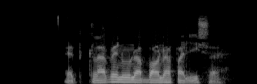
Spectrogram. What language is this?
Catalan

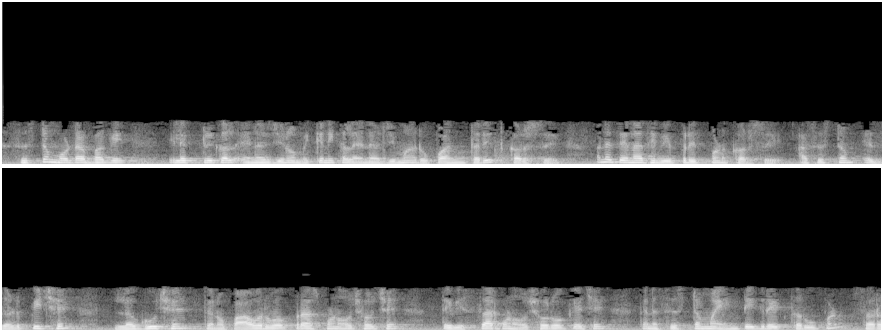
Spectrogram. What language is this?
Gujarati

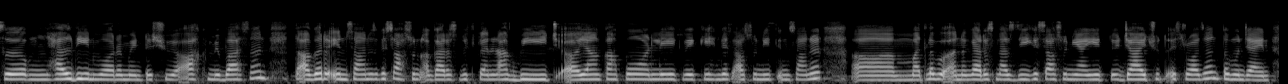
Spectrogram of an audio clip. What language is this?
Kashmiri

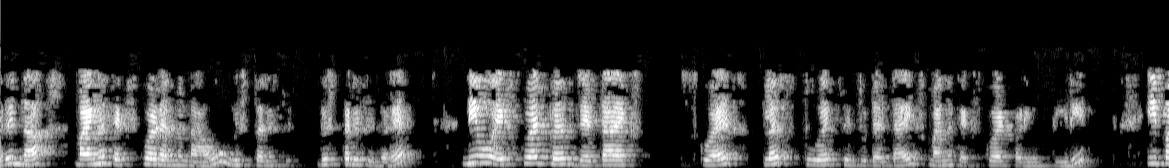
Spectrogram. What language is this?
Kannada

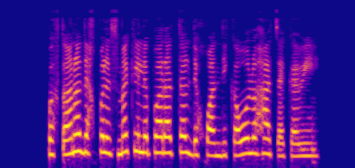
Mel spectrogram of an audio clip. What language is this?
Pashto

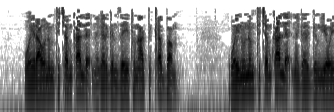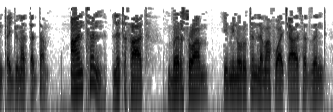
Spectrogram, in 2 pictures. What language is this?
Amharic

